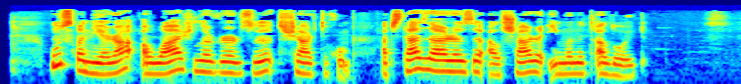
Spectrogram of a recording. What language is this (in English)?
Abkhazian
